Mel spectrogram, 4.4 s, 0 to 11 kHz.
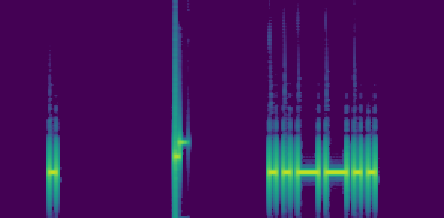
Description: Morse code, heard as a keyed tone, about 17 wpm, 700 Hz. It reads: E ?
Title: Single Character (Letter:Number:Punctuation:Prosign) Alt 17wpm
